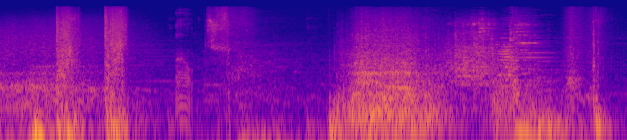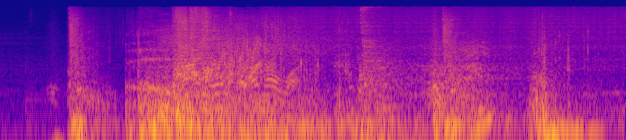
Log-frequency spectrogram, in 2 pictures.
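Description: Magical whooshes and crashes ring out as game pieces strike each other.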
